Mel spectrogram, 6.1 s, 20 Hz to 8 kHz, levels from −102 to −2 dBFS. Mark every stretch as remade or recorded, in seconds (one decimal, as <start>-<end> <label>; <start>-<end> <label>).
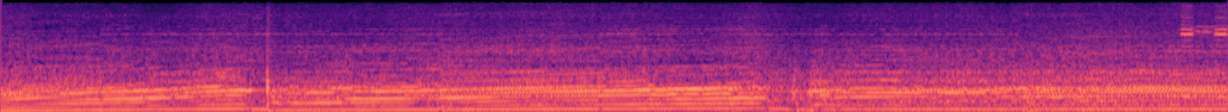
0.0-0.5 recorded; 0.5-2.2 remade; 2.2-3.0 recorded; 3.0-5.1 remade; 5.1-6.1 recorded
